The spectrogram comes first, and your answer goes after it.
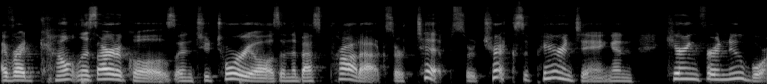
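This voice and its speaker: A woman speaks at a fairly slow pace and a medium pitch, with a Chicago accent. The recording is very clean, with a silent background. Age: 40s. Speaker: podcast host. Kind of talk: casual monologue.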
